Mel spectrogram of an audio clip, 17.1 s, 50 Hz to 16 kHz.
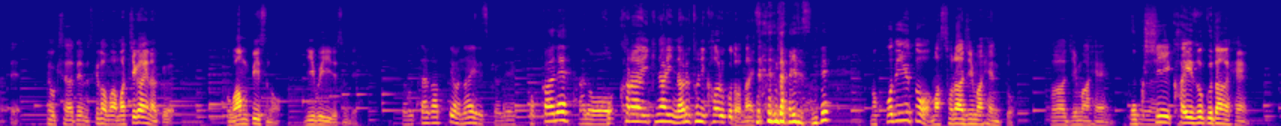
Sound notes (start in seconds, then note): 10.1 laughs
